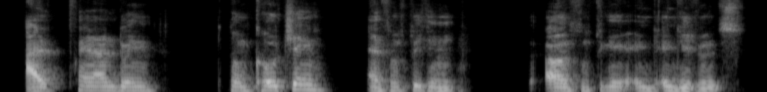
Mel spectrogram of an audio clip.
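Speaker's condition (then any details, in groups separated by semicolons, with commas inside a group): Generalized dystonia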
